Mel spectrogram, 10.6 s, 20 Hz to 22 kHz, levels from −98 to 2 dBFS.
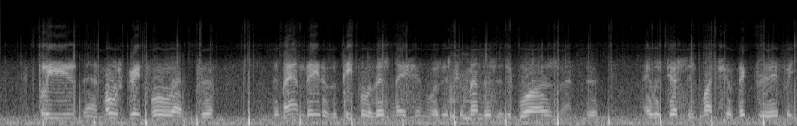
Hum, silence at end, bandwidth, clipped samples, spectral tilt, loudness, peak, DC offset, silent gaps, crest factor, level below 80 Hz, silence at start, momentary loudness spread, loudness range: none; 0 s; 6.2 kHz; under 0.1%; -9 dB/octave; -29 LUFS; -8 dBFS; under 0.1%; none; 22 dB; -44 dBFS; 0 s; 8 LU; 2 LU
